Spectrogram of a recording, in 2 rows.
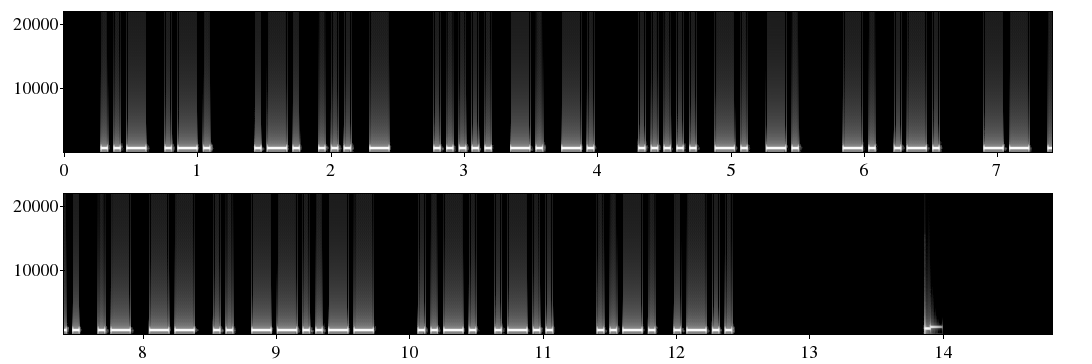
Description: Morse code, heard as a keyed tone, about 25 wpm, 700 Hz. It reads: UR RST 5NN 5NN NR MIAMI, FL FL
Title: K1USN SST QSO Practice 25wpm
